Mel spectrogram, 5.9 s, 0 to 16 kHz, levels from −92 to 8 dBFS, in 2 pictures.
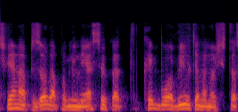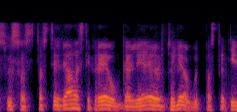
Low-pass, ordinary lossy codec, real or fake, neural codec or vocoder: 7.2 kHz; MP3, 64 kbps; fake; codec, 16 kHz, 2 kbps, FreqCodec, smaller model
